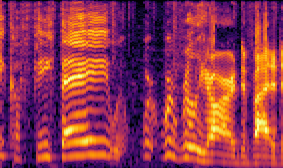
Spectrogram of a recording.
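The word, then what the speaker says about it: covfefe: Okay, so one Associated Press writer gave us a pronunciation guide, Kavfefe, but I'm still on team Kafifi. See, I was thinking Kafife.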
